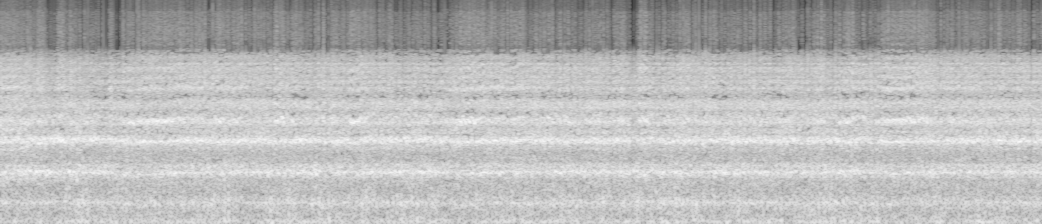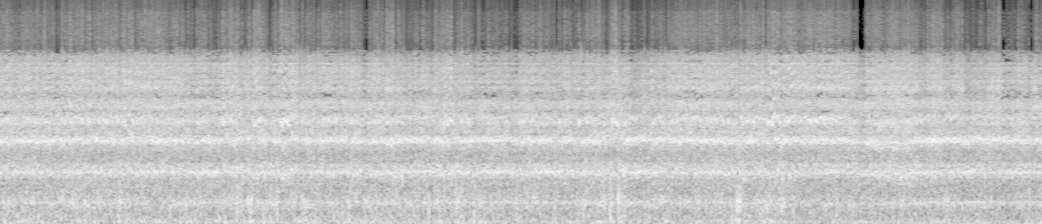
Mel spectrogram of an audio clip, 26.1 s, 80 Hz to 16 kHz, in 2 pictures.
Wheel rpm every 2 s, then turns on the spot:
220, 230, 230, 230, 230, 230, 230, 230, 230, 230, 230, 230, 220.
none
